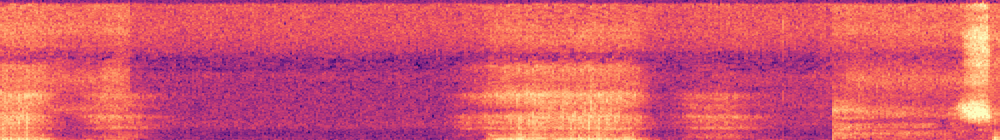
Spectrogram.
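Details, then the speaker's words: Wife snoring at night, keeping her husband awake again: loud, low, rattling snores on inhaling, with quieter breaths between; ordinary heavy snoring. "Look at her. Still snoring away. Oh man, oh man. Oh jeez, another night. Looks like I'm gonna be up all night."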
